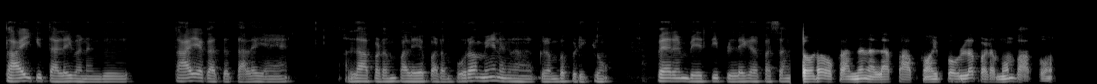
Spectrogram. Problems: background sounds at intervals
